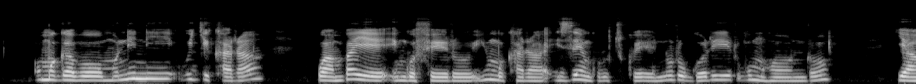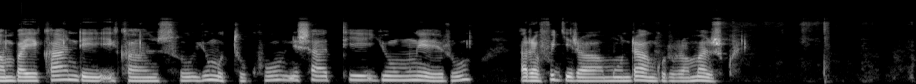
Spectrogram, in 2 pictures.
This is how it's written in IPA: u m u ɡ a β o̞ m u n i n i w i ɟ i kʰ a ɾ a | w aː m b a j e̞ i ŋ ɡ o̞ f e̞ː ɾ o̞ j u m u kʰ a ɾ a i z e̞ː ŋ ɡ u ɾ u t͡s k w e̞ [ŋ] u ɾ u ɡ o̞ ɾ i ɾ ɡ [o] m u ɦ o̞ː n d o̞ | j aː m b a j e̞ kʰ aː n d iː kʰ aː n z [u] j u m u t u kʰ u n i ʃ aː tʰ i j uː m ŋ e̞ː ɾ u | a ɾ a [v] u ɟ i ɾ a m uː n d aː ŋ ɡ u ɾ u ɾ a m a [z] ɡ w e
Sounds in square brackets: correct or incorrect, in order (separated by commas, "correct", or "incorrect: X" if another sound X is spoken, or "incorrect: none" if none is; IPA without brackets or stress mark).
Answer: incorrect: n, incorrect: u, correct, correct, incorrect: ʒ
